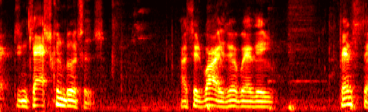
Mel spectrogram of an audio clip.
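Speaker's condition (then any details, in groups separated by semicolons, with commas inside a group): Slurred speech from poisoning; hypersalivation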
